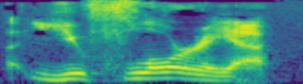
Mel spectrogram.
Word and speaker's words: Euphloria: It's called Euphloria. rhymes with euphoria, but floria. So it's got a little sort of a plant theme going with trees. So it's like euphoria, but with trees, euphoria.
